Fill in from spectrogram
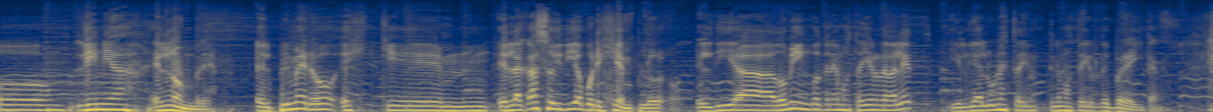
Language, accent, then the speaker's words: Spanish; Chile; el carnaval y la casa un poquito quiltro, como los chilenos.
